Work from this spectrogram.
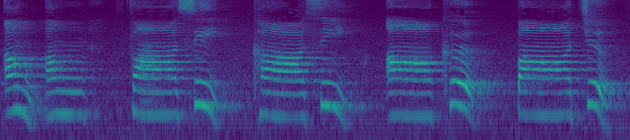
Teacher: तो बच्चों यह जो है अनुनासिक जैसे चंद्र बिंदु लगाते हैं इसमें आवाज करते हैं हम अ अ जो हल्का सा नाक से होता है और गले से होता है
